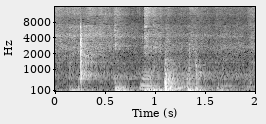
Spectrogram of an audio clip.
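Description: Plastic wrapping crinkling and rustling as hands handle a bagged keyboard in its box, with two sharp clicks: one about a quarter second in and one just after a second.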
